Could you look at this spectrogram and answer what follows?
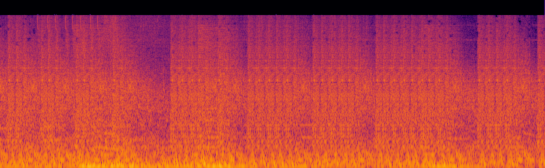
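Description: Rapid shotgun fire from a Next Gen shotgun in the video game XShot: a steady run of loud, heavy blasts in quick succession with almost no pause, dense and relentless throughout.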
